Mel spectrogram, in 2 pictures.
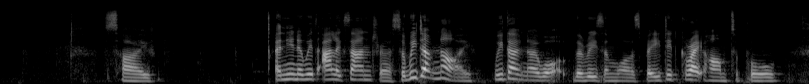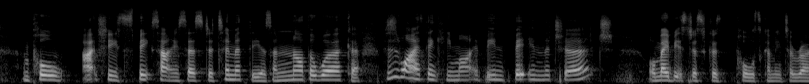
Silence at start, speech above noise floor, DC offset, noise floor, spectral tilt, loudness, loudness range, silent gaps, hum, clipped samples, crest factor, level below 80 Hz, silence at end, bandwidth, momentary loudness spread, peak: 1.05 s; 37 dB; under 0.1%; -66 dBFS; -4 dB/octave; -29 LUFS; 5 LU; none; none; under 0.1%; 26 dB; -74 dBFS; 0 s; 17 kHz; 12 LU; -4 dBFS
